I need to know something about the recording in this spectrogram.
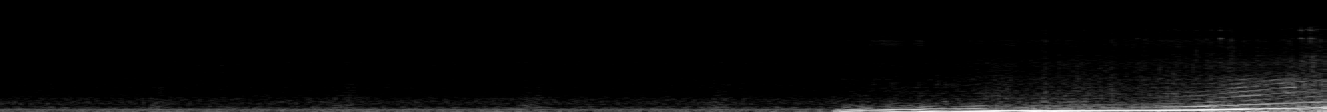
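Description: Windscreen wipers sweep across a wet windscreen.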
